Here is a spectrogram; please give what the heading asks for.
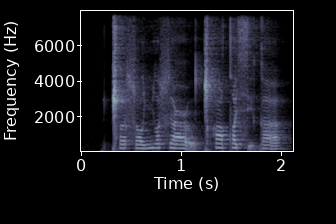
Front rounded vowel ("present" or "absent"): absent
